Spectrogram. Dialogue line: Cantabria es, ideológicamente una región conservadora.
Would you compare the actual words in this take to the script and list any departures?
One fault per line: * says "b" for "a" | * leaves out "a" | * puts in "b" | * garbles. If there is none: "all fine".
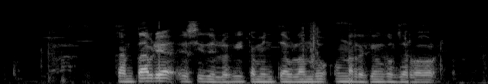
* puts in "hablando"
